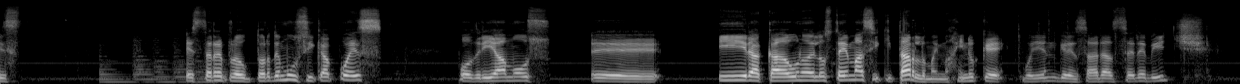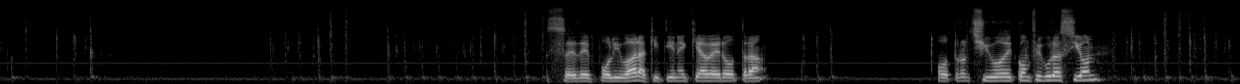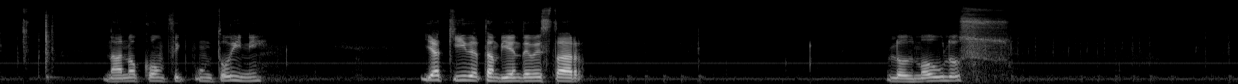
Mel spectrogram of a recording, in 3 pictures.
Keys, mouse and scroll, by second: 0.6 click, 2.0 click, 9.1 click, 10.0-13.5 typing, 12.5 Return, 14.9-19.1 typing, 20.2-21.0 typing, 22.7-24.9 typing, 25.3 Return, 26.9 Down, 27.6-29.3 Down, 30.2 Down, 30.5 Down, 30.7 Down, 31.1 Down, 31.2 Down, 31.4 Down, 31.6 Down, 31.7-33.1 Down, 34.0 Down, 34.1 Down, 34.4 Down, 34.7 Down, 34.8 Down, 35.2 Down, 35.4 Down, 35.6 Down, 35.7 Down, 35.9 Down, 36.1 Down, 36.5 Down, 36.8 Down, 37.1 Down.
